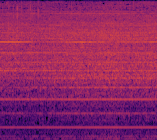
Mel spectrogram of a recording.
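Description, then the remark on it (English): A handheld power tool buzzes steadily and loudly while held against a person's anus, a constant motor whine with a hissing, grinding edge that holds unbroken for the whole stretch, with no voices over it. “I think you just like the idea of power tools and buttholes”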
